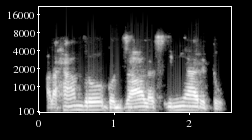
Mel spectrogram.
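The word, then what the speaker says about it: Alejandro González Iñárritu: Yeah, I'll pronounce his name, correct AhlehHAHNdro GonSAHles IhNYAReetoo. So that's how we have to pronounce his name. AhlehHAHNdro. AhlehHAHNdro GonSAHles IhNYAReetoo.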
